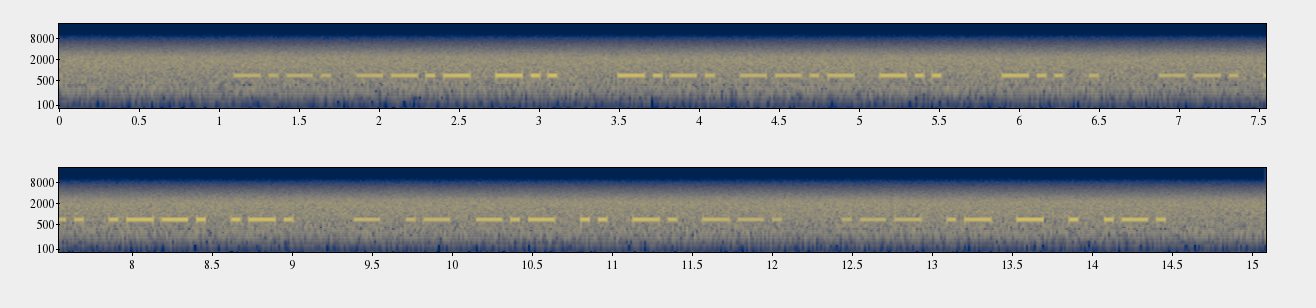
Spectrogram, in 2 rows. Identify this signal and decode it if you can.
Morse code, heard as a keyed tone, machine-sent, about 22 wpm, 720 Hz, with radio static and fading. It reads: CQD CQD DE GIPR TAKING WATER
